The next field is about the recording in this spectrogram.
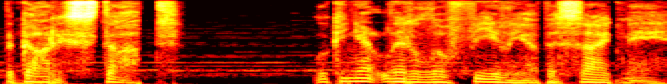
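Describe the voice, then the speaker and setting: An actor playing a grave, solitary god and protective father in an audio drama, speaking and narrating in a solemn, deliberate manner. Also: deep voice, darkish tone, faint music behind. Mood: brooding narration. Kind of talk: audio drama acting with first-person narration.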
